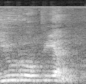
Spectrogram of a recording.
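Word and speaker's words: European: अब इसका उच्चारण करेंगे तो यूरोपियन, क्या होगा ये, यूरोपियन, यूरोपियन। अब देखिए इस यूरोपियन शब्द का पहला जो यानी प्रथम ध्वनि है वो हिंदी का क्या है, व्यंजन है, हिंदी का व्यंजन है,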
